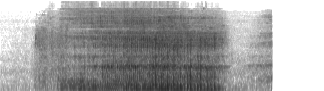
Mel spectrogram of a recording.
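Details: Morning nap; a single long, rough, rattling snore on the in-breath lasting about two seconds, then a soft breath out; ordinary snoring.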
